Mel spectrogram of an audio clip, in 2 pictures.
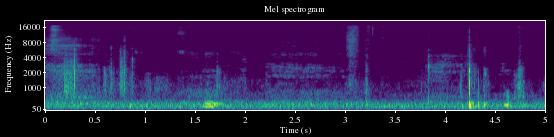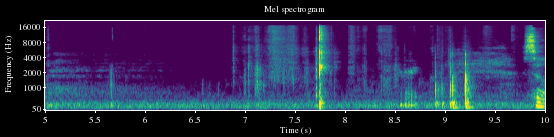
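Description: Light handling of craft wire with scattered small clicks and rustles, then one sharp snip about three quarters of the way through: 20-gauge wire being cut to a two-inch length with wire cutters.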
